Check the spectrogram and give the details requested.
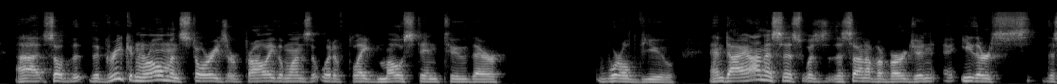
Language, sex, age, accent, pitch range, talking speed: English, male, 50-69, American, 130-160 Hz, 170 wpm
